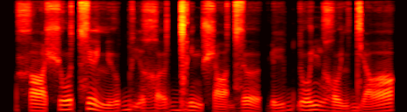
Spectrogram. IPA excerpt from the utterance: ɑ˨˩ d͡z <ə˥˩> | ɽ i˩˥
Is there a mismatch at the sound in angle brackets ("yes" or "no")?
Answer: no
